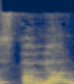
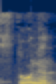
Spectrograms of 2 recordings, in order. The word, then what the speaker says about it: столяр: верно-верно-верно никита звонят созвонимся столяр добыча части как делаем и ошибку в этом слове кто-то говорит сто лет не правильно говорит столяр маляр дояр есть такие профессии так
